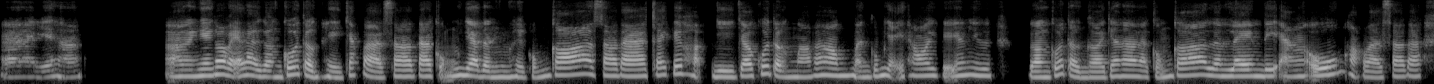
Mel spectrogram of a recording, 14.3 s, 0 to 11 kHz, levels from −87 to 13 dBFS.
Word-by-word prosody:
À, 190 +1 -5 0.2
vậy 200 +2 -5
hả? 195 -2 -7 0.8
À, 215 0 -2
nghe 235 +1 +2
có 275 0 +7
vẻ 225 -3 +3
là 250 -2 +2
gần 200 -2 -2
cuối 265 +4 +2
tuần 220 -7 +2
thì 185 -3 -3
chắc 250 0 -5
là 190 -4 +2
sao 215 +2 +1
ta? 220 0 +5
Cũng 235 +3 -2
gia 230 -2 +5
đình 195 -1 -1
thì 195 -2 -3
cũng 190 +6 -5
có 270 +3 +4
sao 235 -2 +1
ta? 225 -1 +4
Cái 255 +1 -2
kế 295 +2 0
hoạch 280 -4 -4
gì 200 -2 -2
cho 225 0 +4
cuối 295 +6 -1
tuần 205 -6 0
mà, 195 0 -2
phải 245 - -1
hông? 245 -1 +1
Mình 195 -4 -2
cũng 220 +4 -2
vậy 230 - -3
thôi, 240 0 -2
kiểu, - - -4
giống 245 +2 -2
như 240 -3 -3 0.4
gần 190 0 +2
cuối 260 +6 -1
tuần 205 -9 -1
rồi 185 0 0
cho 215 0 -1
nên 220 -1 +2
là 200 -1 -2
cũng 200 +3 -5
có 250 +3 +2
lên 230 -3 0
plan 220 0 +3
đi 225 +1 0
ăn 215 0 -3
uống 275 - +2
hoặc - - -5
là 185 -2 -2
sao 210 +3 -3
ta? 220 0 -2
220 Hz, 245 wpm, -25 LUFS, 200-245 Hz, 0.8 s, có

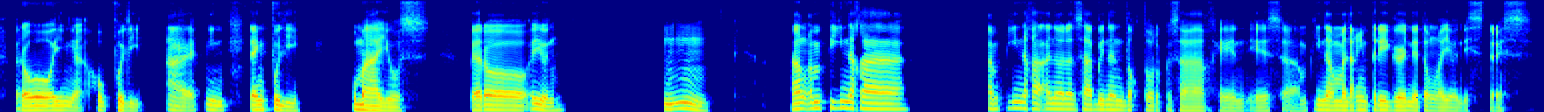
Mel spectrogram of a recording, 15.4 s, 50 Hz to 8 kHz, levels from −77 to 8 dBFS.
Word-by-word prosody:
Pero 110 +1 +6
'yon 115 -1 0
nga, 95 - -5
hopefully, 110 -4 -3 0.2
ah, 105 -4 -1
I 110 - -13
mean 115 -2 -2 0.2
thankfully, 120 -5 +2 0.5
umayos, 105 -7 +2 0.4
pero 120 -2 +4
ayun 110 -5 0 0.9
mm. 135 -6 +1 0.8
Ang 145 +2 +3
ang 160 - +3
pinaka 150 -5 +2 0.8
ang 145 0 -3
pinaka-ano 145 -4 -1
lang 135 -2 -1
sabi 130 -1 0
ng 120 -2 -1
doktor 110 -2 -5
ko - - -25
sa 100 -2 -4
akin 90 0 -7
is 95 0 -8
ang - - -8
pinaka-malaking 115 -2 +1
trigger 110 -2 +2
nito 105 -1 -1
ngayon 95 -2 -3
is - - -12
stress. - - -10
115 Hz, 125 wpm, -22 LUFS, 105-135 Hz, 0.9 s, Pero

